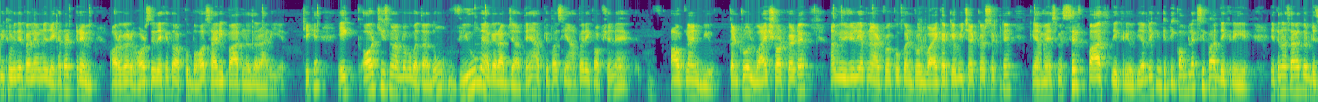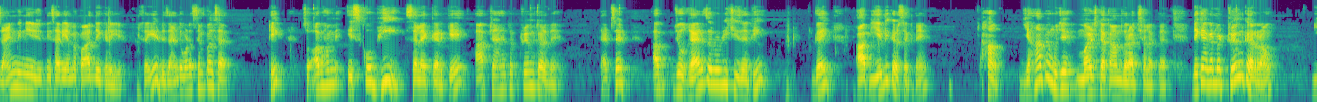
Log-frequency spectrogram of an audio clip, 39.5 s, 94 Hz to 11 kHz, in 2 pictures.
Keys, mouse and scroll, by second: 0.9 space, 1.0 click, 1.4 space, 3.8 space, 3.9 click, 4.3 space, 7.1 click, 12.6-14.8 drag, 14.8 ctrl+y, 15.5 click, 16.2-16.9 alt+scroll down 1, 16.9 alt+scroll up 1, 19.9-20.4 alt+scroll up 1, 21.1 ctrl+y, 24.5-27.7 drag, 32.5 click, 32.9 ctrl+z, 38.1 click.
